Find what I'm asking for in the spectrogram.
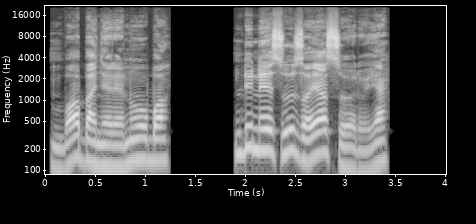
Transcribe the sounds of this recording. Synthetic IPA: ŋ͡m̩˨ɡ͡bɔ˦ba˨ɲe˨ɾe˨nʊ˦ɡ͡bɔ˦ | n̩˦dɪ˦ne˦su˨˦ʊ˦zɔ˨ja˦so˨o˨ɾo˨ja˦

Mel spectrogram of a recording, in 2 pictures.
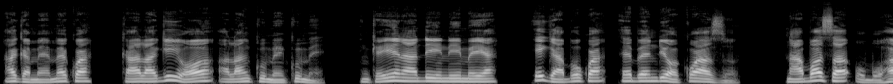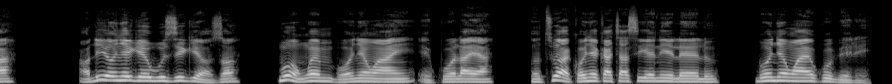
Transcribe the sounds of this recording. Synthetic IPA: a˦ɡa˨m˨e˨me˦kʷa˦ | ka˨la˨ɡɪ˦ɣɔ˨˦a˨la˨ŋ̩˦ku˦me˨ŋ̩˨ku˦mḛ˨ | ŋ̩˨ke˨i˦ɦe˦na˨dɪ˦ni˦me˦ja˦ | ɪ˦ɡa˨a˨bʊ˦kʷa˦e˦be˦n̩˦dɪ˦ɔ˨kʊ˦a˨zʊ̰˨ | na˨a˨ɡ͡ba˦sa˦ʔʊ˨ɡ͡bʊ˨ɦa˦ | ɔ˨dɪ˦ɣo˦ɲe˦ɡe˦wu˦zi˦ɡɪ˦ɔ˨zɔ˦ | mu˦o˨ŋʷe˦m̩˦bʊ˨o˦ɲe˦ŋʷa˦ɲɪ˦e˨kʷu˦o˦la˦ja˦ | o˨tu˦a˨ko˦ɲe˦ka˦t͡ʃa˦sɪ˦je˦niː˦le˦e˦lu˦ | bo˦ɲe˦ŋʷa˨ɲɪ˦kʷu˦bi˨ɾḭ˨

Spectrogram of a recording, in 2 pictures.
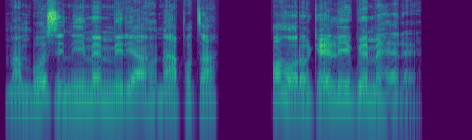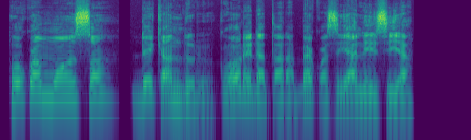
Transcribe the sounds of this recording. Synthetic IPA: ma˨m̩˨bo˦s̬i˨ni˦me˦m̩˦mi˦ɾi˦a˦ɦʊ˨na˦pʊ˨ta˦ | ɔ˦ɦʊ˨ɾʊ˨ke˨˦li˦ɡʷe˦me˨ɦḛ˨ɾḛ˨ | hʊ˦kʷa˦m̩˦mʊ˦ɔ˦n̩˦sɔ˦dɪ˦ka˨n̩˦du˨ɾṵ˨kɔ˨˦ɾɪ˦da˨ta˨ɾa̰˨be˦kʷa˨sɪ˦ja˦ne˦si˦ja˦

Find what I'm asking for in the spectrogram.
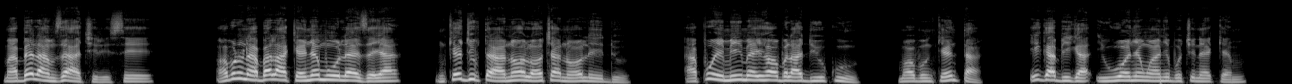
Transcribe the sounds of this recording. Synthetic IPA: ma˨be˦la˨m̩˨za˦a˨t͡ʃi˨ɾḭ˨sɪ˦ | ɔ˦bʊ˦ɾʊ˦na˨ba˦la˦ke˨ɲe˦m̩˦ʊ˦le˨ze˨ja˦ | ŋ̩˨ke˦d͡ʒu˦p̚ta˨ɾa˨nɔ˦lɔ˨˦t͡ʃa˦nɔ˦le˨do̰˨ | a˨pʊ˦ɪ˨m̩˦i˦me˦i˦ɦɔ˦bʊ˦la˦dɪ˦u˦kʷu˦˨ | m˨ɔ˨bʊ˨ŋ̩˨ke˦n̩˦ta̰˨ | ɪ˦ɡa˨bi˨ɡa˨ʔi˨wu˦o˦ɲe˦ŋʷa˨ɲɪ˦bʊ˨t͡ʃi˦ne˦kḛ˨m̩˦

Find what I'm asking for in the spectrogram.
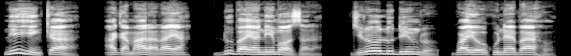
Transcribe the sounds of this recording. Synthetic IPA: ni˦ɦi˨ŋ̩˨ka̰˦˨ | a˦ɡa˨m̩˨˦a˦ɾa˨ɾa˦ja˦ | du˦ba˦ja˦ni˦m˦ɔ˨za̰˨ɾa̰˨ | d͡ʒi˨ɾo˦lu˦dɪ˨n̩˦ɾo̰˨ɡʷa˦jo˦kʷu˦ne˦ba˦a˦ɦʊ̰˨

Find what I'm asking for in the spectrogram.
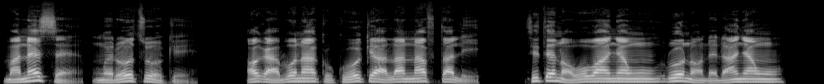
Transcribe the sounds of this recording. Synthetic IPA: ma˨ne˦sḛ˨ŋʷe˨ɾo˦tu˦o˨kḛ˨ | ɔ˦ɡa˨a˨bʊ˦na˦kʊ˨kʷo˨o˦ke˦a˨la˦na˦fta˦lḭ˨ | si˦t̬e˦nɔ˨wʊ˦wa˦ɲa˦ŋʷʊ˦ɾu˦o˦nɔ˨dɪ˨da˨a˦ɲa˦ŋʷʊ˦

